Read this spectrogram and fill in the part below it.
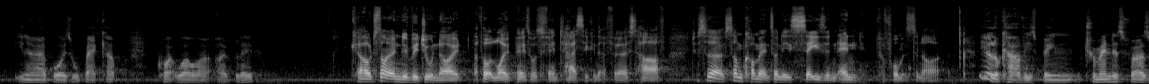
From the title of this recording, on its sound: Post-Match Press Conference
